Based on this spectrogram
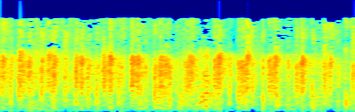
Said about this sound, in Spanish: Pues gracias a ellos por venir. Un aplauso a ella, a mí, ¿no?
